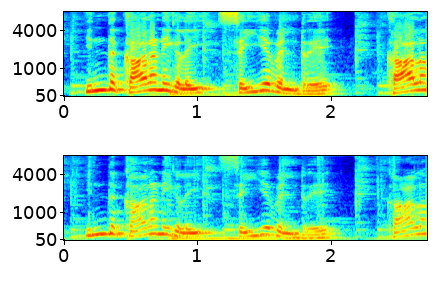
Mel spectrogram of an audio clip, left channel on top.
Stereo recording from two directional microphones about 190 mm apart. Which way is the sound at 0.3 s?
15° left (ahead or behind).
